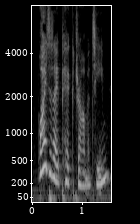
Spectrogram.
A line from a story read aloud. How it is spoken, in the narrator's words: calmly asked herself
